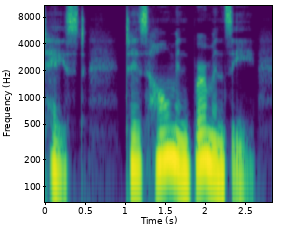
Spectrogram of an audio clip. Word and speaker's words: Bermondsey: now off post haste to his home in buray pronounced bumy to get dinner and tea together a hot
